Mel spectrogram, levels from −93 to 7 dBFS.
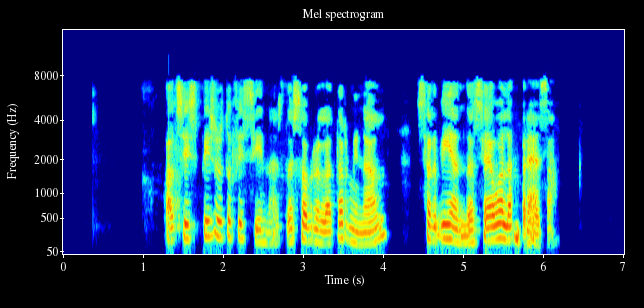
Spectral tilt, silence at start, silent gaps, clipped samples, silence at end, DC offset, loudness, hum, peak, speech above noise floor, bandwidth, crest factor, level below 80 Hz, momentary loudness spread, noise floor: -3.5 dB/octave; 1.3 s; none; under 0.1%; 0.85 s; under 0.1%; -18 LUFS; none; 0 dBFS; 72 dB; 8.2 kHz; 18 dB; -62 dBFS; 12 LU; -89 dBFS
